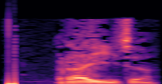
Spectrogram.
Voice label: "raixa", Veneto; N.fem. sing., plur. -xe; ENG: root; ITA: radice

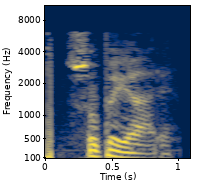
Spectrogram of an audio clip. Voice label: "sopegare", Veneto

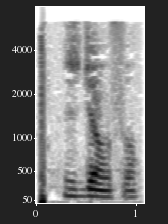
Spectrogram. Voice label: "sgionfo", Veneto

